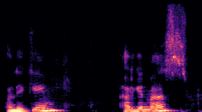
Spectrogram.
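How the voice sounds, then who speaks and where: A man teaching a live online language class over a video call. He talks patiently, says words slowly and often checks that students follow. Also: mid-range voice, a little mellow.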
